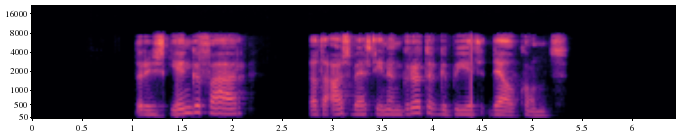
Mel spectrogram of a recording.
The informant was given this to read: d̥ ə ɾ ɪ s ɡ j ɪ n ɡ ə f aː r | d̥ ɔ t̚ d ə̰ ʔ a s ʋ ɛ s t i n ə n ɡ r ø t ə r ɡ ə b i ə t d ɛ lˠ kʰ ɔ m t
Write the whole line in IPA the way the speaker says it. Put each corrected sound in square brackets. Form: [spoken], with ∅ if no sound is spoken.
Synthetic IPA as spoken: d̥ ə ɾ ɪ s ɡ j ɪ n ɡ ə f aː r | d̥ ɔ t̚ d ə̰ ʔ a s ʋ ɛ s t i n ə n ɡ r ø t ə r ɡ ə b i ə t d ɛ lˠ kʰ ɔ m t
